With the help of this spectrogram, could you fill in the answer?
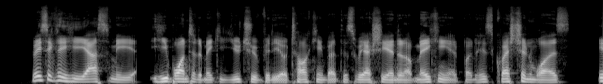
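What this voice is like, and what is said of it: Usual voice. Nothing is said of it.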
